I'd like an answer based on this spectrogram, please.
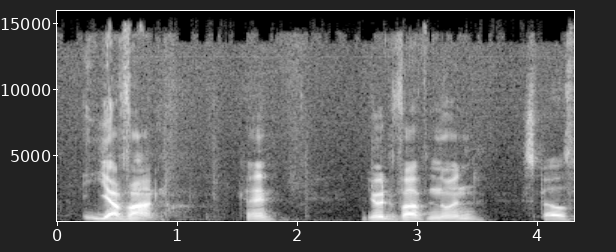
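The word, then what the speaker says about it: יון: in Hebrew, which is Yavan, it's spelled like this: a yud, a vav, and a nun. Okay? Yud, vav, nun, which spells the word Yavan.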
